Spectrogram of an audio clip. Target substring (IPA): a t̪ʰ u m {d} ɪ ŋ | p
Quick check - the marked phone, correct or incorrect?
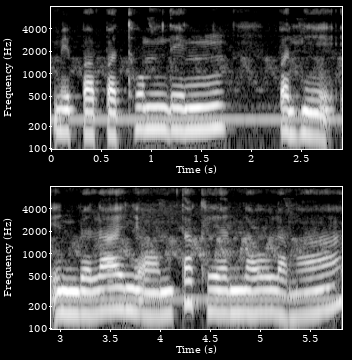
correct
